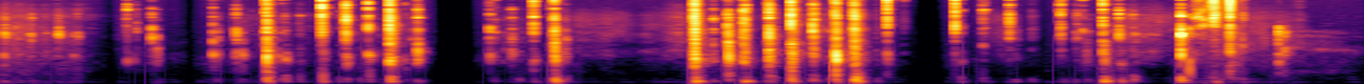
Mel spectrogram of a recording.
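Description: Computer keyboard typing in quick irregular bursts of crisp clicking keystrokes, close and distinct, separated by short pauses in an otherwise quiet room.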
